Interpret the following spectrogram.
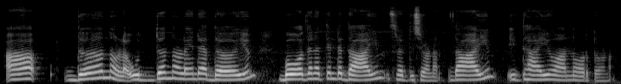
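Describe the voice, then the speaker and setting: Female exam-prep tutor, slightly high voice, deliberate word-by-word dictation. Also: a little mellow. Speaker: exam coaching teacher. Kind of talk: exam-prep spelling lesson.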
